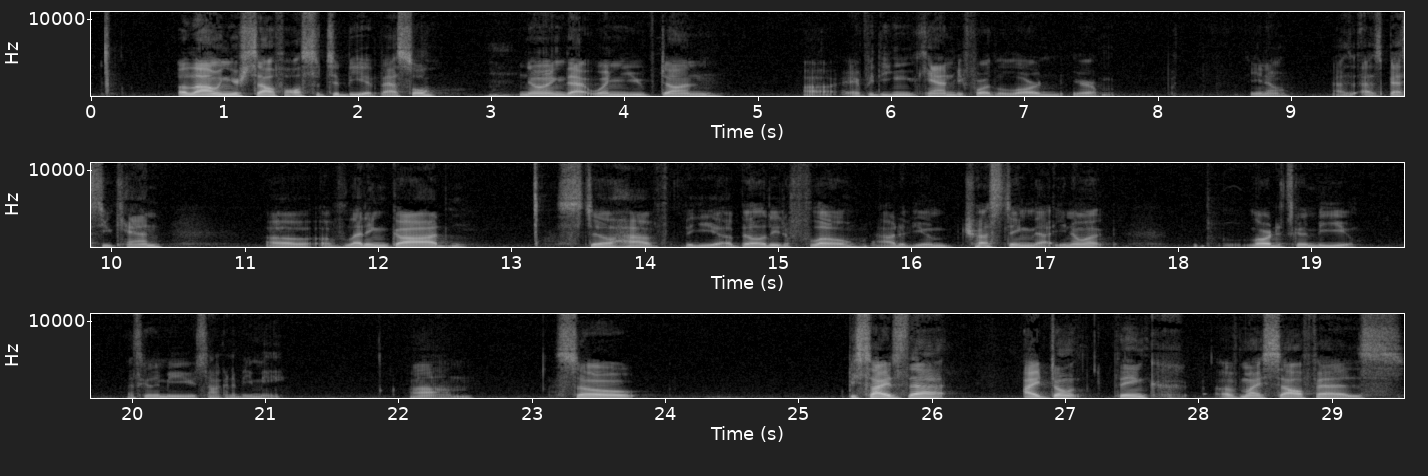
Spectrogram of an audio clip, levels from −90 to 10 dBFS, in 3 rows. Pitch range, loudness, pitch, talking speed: 95-120 Hz, -30 LUFS, 105 Hz, 150 wpm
